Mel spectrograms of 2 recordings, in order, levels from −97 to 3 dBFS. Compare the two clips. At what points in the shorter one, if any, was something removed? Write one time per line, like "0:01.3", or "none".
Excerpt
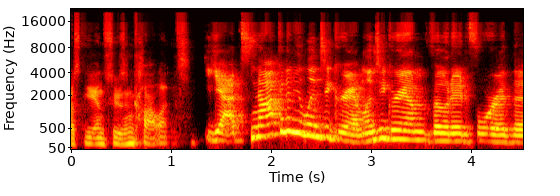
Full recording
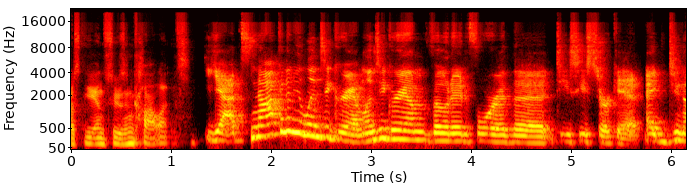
none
